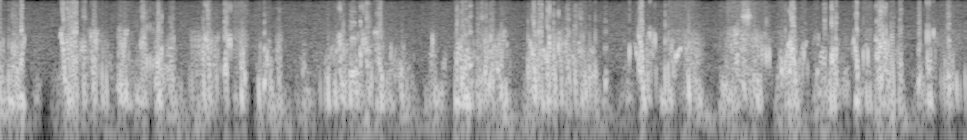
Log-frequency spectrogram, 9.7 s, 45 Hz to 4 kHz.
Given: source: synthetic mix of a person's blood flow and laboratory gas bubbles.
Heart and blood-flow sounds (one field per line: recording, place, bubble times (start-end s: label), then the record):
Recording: Doppler ultrasound of blood flow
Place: precordium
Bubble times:
0.00-0.28 s: bubbles
0.59-1.10 s: bubbles
1.16-1.81 s: bubbles
1.88-2.50 s: bubbles
2.55-2.71 s: bubbles
2.75-2.83 s: bubbles
3.17-4.16 s: bubbles
4.30-4.39 s: bubbles
4.55-5.12 s: bubbles
5.24-6.00 s: bubbles
6.03-6.10 s: bubbles
6.26-7.05 s: bubbles
7.19-7.74 s: bubbles
7.78-8.10 s: bubbles
8.12-8.19 s: bubbles
8.22-9.07 s: bubbles
9.15-9.68 s: bubbles
From the record:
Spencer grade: 4 (maximum detectable bubble signal sounding continuously throughout systole and diastole of every cardiac period, and overriding the amplitude of the normal cardiac signals)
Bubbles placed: anywhere in the cardiac cycle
